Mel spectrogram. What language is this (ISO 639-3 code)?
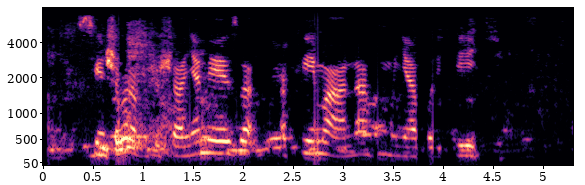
kin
